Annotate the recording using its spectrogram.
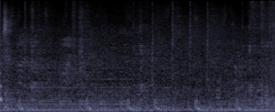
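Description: Quiet arena ambience with a steady low hum and faint music, and soft thuds of a gymnast's footsteps running along the runway toward a double-mini trampoline.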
